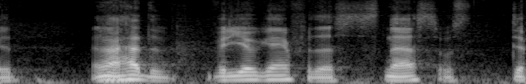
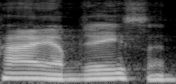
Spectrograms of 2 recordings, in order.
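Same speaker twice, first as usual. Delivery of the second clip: put-on pinched-nose voice, higher pitch; 7 semitones higher, 3 dB louder than usual. Doing a quick impression of a co-host by holding the nose: imitating a friend with nose held. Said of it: "You just close your nose".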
